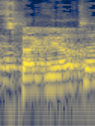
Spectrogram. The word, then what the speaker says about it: Sbagliato: It is the Negroni Sbagliato. And that's what we're making today, right? Absolutely is. And did I pronounce it right? You've got that right, yeah. Sbagliato, S-B-A-G.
